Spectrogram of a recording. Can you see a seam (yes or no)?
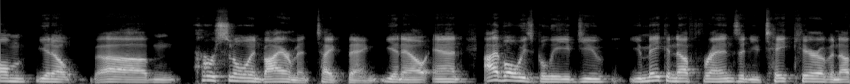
yes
